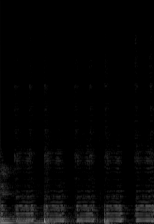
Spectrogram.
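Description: Electronic keyboard playing short, repeated organ-like chords in a steady rhythm.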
